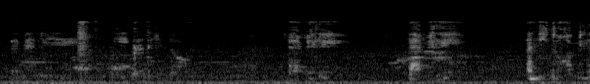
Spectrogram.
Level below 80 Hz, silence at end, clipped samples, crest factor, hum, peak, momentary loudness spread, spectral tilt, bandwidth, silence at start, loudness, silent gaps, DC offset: -52 dBFS; 0 s; under 0.1%; 24 dB; none; -18 dBFS; 18 LU; -1.5 dB/octave; 8 kHz; 0 s; -38 LUFS; none; under 0.1%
